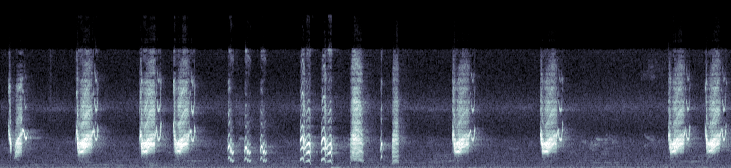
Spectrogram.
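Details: Singing long-tailed shrike, a lure recording meant to set other shrikes singing: loud harsh rasping bursts alternating with tight clusters of short clipped chips, irregularly spaced over several seconds.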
